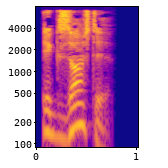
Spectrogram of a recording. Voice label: "exhaustive", pronounce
